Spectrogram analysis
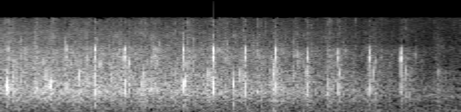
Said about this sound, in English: Put the hands for Jesus Christ. Applaudissez pour Jésus Christ.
